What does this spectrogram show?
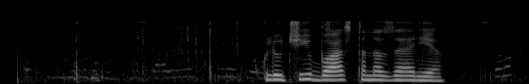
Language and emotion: Russian, neutral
